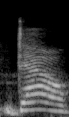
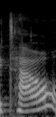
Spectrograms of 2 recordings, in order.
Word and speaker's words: Tao: is okay to say tao or does is that disrespectful um that's probably the american way of saying it then the chinese would pronounce it more like with a d instead of a t okay good i just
